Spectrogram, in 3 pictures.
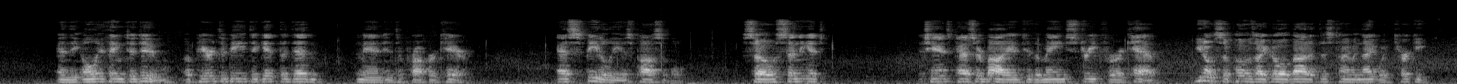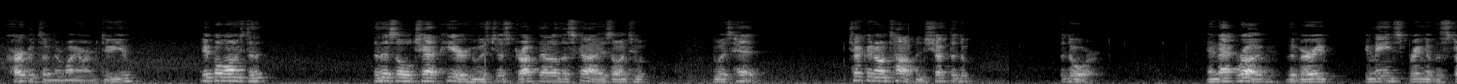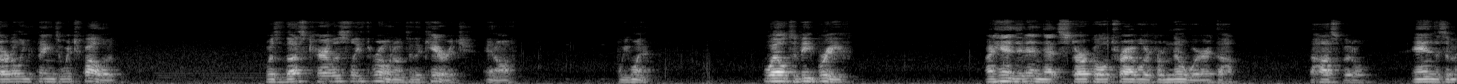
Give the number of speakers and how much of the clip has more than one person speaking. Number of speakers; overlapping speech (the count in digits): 1, no overlap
